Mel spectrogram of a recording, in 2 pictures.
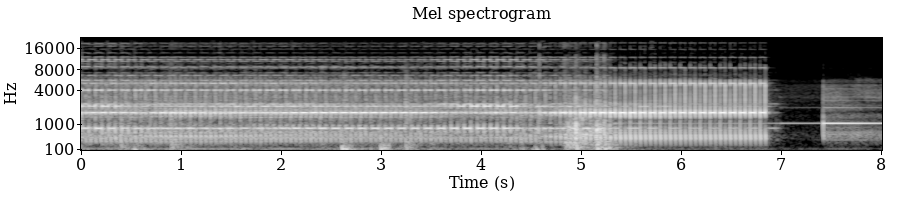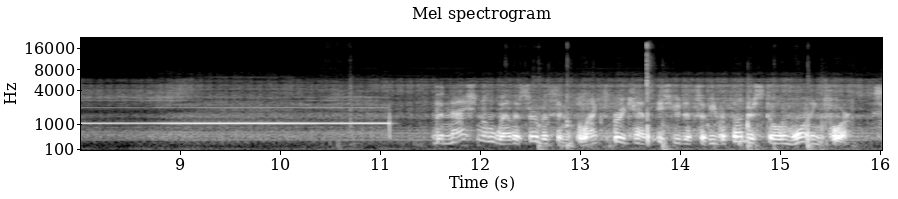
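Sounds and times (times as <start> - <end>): steady single-pitch alarm tone: 0.0 - 10.3.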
